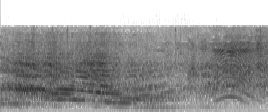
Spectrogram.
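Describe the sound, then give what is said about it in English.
A low-flying airplane roars past, its loud droning engine sliding steadily down in pitch as it goes by, followed by a brief rising-and-falling engine whine. “Say, that's mighty pretty flying at that, Molly.”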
